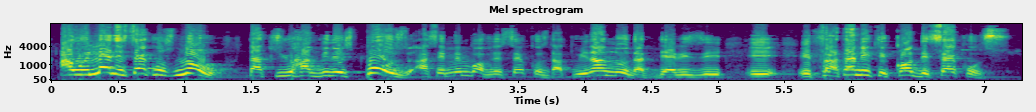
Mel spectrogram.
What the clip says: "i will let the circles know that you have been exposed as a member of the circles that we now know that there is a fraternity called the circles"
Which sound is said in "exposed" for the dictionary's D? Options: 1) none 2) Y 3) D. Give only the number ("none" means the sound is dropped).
3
